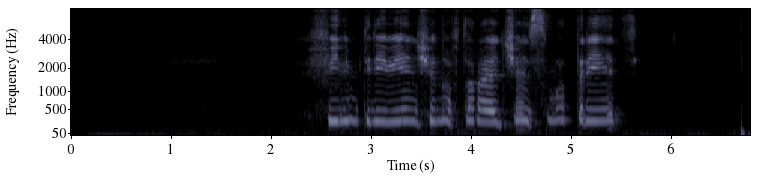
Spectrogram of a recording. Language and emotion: Russian, sad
